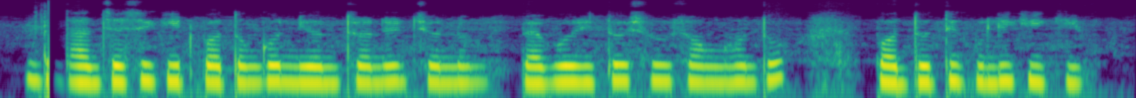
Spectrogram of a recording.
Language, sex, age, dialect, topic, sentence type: Bengali, female, 18-24, Northern/Varendri, agriculture, question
